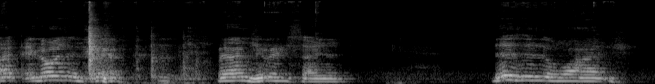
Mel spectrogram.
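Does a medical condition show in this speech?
Yes: oral cancer; base of tongue, lymph nodes, neck radiation, chemotherapy, dental implants; sounds drunk, right tongue paralyzed, purees only.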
